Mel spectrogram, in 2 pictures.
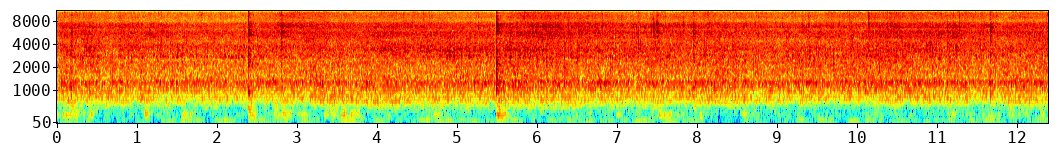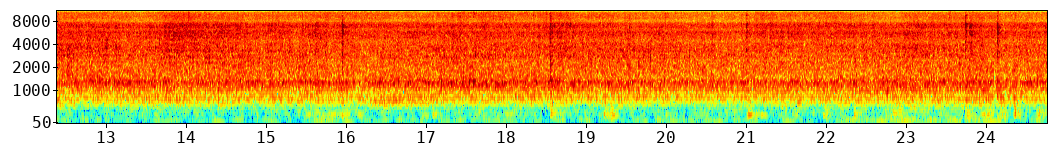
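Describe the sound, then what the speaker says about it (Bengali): Fish-head and Malabar spinach curry sizzles and fries steadily in a pan while being stirred, with a continuous bright hiss and occasional soft scrapes and clinks throughout. "এবার নাড়া দিয়ে দিই"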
